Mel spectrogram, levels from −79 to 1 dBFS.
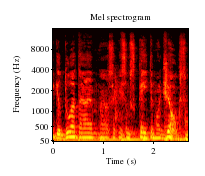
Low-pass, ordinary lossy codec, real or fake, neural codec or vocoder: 14.4 kHz; AAC, 48 kbps; real; none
